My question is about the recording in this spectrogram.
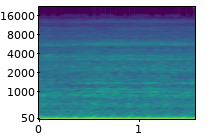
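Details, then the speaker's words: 1979 GMC Vandura G25 3/4-ton van, carbureted V8, idling after moving the distributor vacuum line to ported manifold vacuum: deep, steady even rumble, vacuum gained about 2 in from just below 15, idle a little smoother; smooth idle. "of probably 2 in of vacuum. So that's idle a little smoother."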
